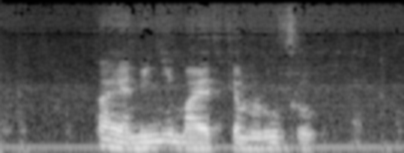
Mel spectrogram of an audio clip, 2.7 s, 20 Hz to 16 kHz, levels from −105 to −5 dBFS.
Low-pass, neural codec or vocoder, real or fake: 14.4 kHz; none; real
